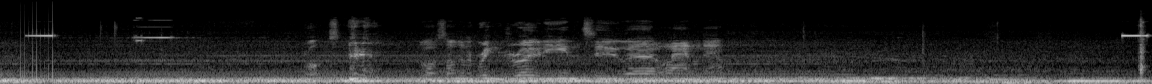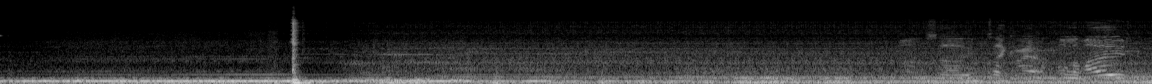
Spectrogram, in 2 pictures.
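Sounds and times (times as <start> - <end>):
tractor engine running: 0.0 - 23.0
short high beep: 0.2 - 0.6, 1.3 - 2.0, 11.2 - 11.6.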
